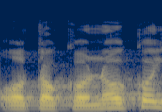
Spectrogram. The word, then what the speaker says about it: otokonoko: el grafismo en japonés también pronunciado como otokonoko y que significa niño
